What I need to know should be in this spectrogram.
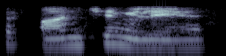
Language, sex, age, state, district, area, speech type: Hindi, male, 30-45, Madhya Pradesh, Harda, urban, conversation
